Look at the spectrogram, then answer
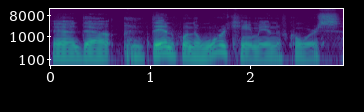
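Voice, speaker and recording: An older man from Greece, a retired coach, recounting his life in an interview with a halting manner, often pausing and clearing his throat. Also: fairly low pitch, animated, dark tone, dry recording, lo-fi sound.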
